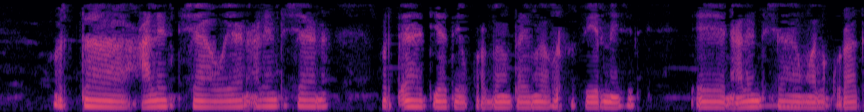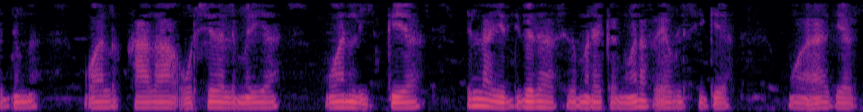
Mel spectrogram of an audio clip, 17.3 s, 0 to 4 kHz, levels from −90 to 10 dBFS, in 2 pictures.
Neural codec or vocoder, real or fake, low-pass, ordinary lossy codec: none; real; 3.6 kHz; MP3, 16 kbps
